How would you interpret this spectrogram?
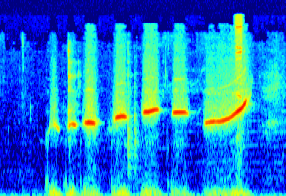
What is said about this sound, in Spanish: Eh, eh chiflo, chiflo mucho.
